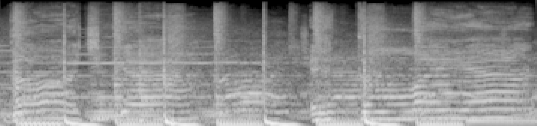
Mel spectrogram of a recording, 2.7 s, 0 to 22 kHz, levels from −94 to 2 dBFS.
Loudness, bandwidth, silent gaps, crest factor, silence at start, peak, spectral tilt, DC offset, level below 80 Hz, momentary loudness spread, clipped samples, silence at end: -11 LUFS; 19.5 kHz; none; 10 dB; 0 s; 0 dBFS; -5 dB/octave; under 0.1%; -14 dBFS; 2 LU; under 0.1%; 0 s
